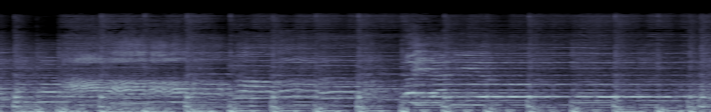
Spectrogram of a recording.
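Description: A man singing a Korean trot song into a microphone over an amplified backing track with a steady, deep drum beat. He holds one long note about four seconds in.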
